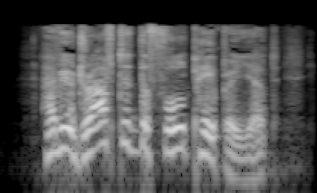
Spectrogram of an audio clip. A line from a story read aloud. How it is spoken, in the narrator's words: asked eagerly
